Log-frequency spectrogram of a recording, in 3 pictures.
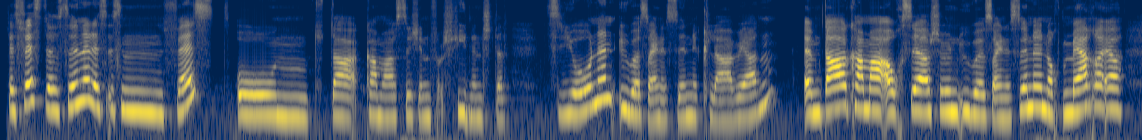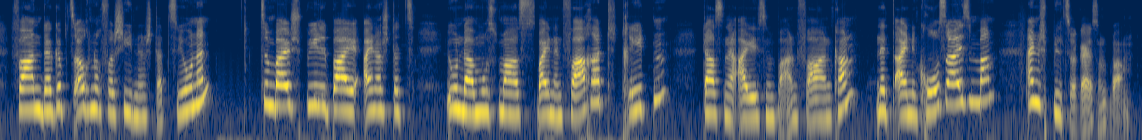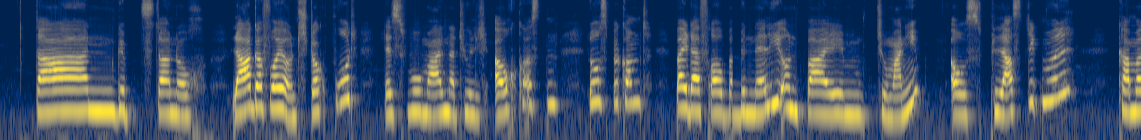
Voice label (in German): Ansage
